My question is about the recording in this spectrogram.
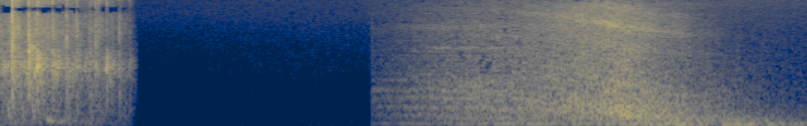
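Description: Applause cut off abruptly under a second in, followed after a second of silence by a whoosh sound effect that swells, peaks and starts to fade.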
